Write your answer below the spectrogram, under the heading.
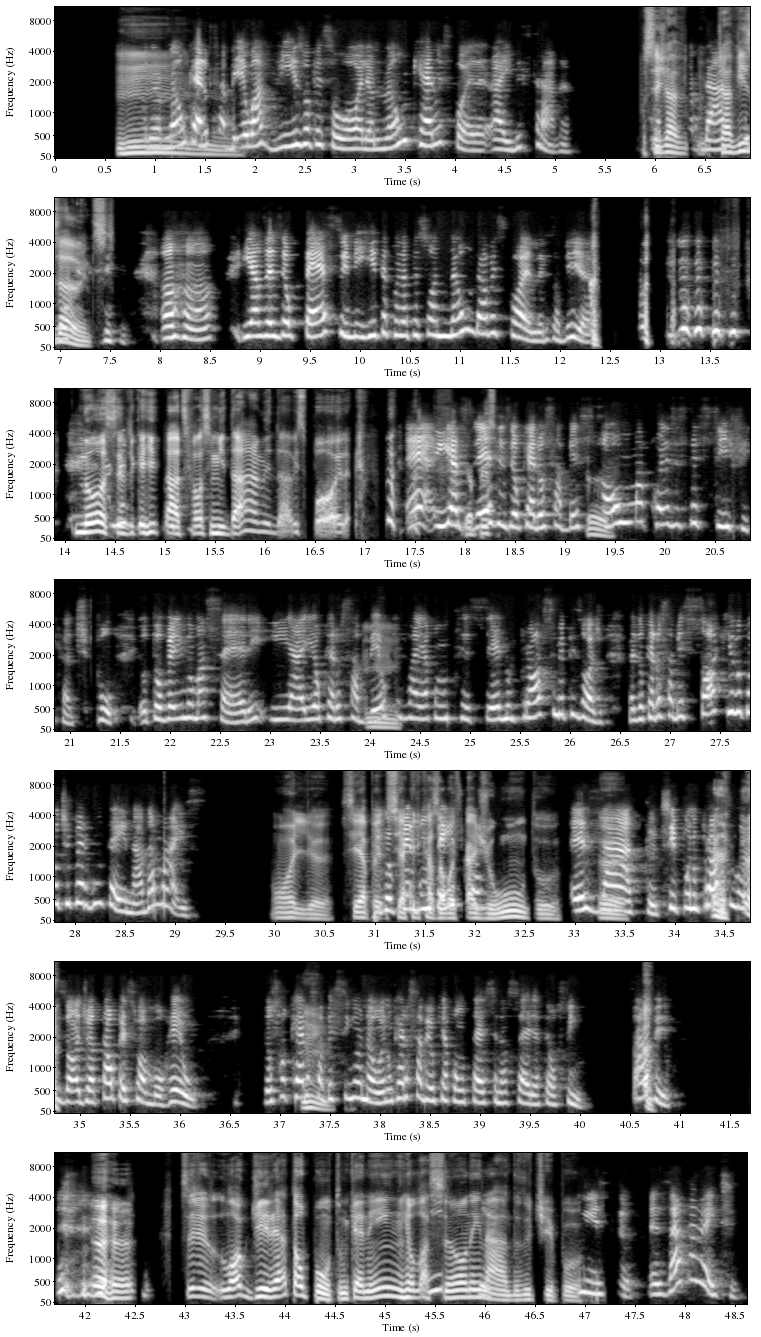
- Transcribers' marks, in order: other noise; unintelligible speech; laugh; laugh; laugh; laugh; tapping; laugh
- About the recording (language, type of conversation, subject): Portuguese, podcast, Como você lida com spoilers sobre séries e filmes?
